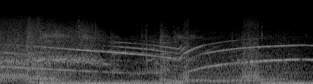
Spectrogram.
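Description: Police car siren in Grand Theft Auto: Vice City, loud and close, its wailing tone sweeping up and down continuously over steady game background noise.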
